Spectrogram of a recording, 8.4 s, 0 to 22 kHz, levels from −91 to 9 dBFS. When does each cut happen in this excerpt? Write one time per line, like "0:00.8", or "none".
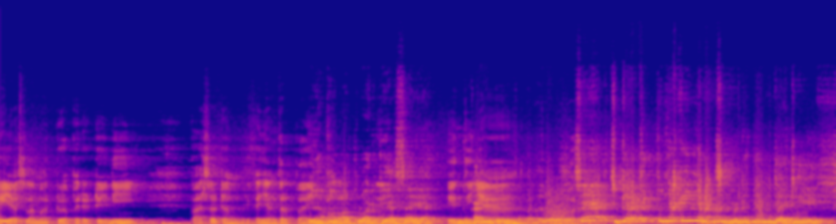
0:05.4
